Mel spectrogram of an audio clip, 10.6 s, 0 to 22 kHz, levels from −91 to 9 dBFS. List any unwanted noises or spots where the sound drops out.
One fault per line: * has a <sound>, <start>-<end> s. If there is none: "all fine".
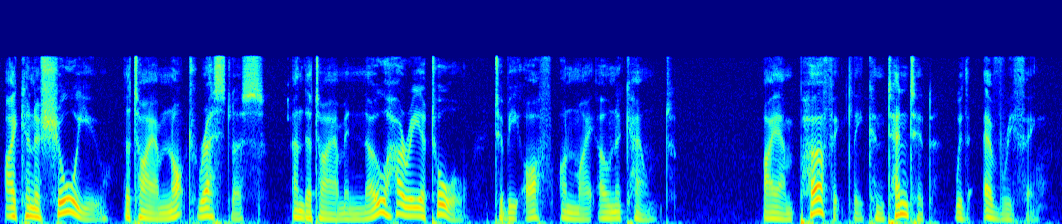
all fine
